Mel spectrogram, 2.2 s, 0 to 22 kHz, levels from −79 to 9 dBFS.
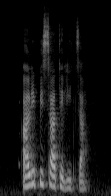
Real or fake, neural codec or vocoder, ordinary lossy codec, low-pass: real; none; none; 19.8 kHz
